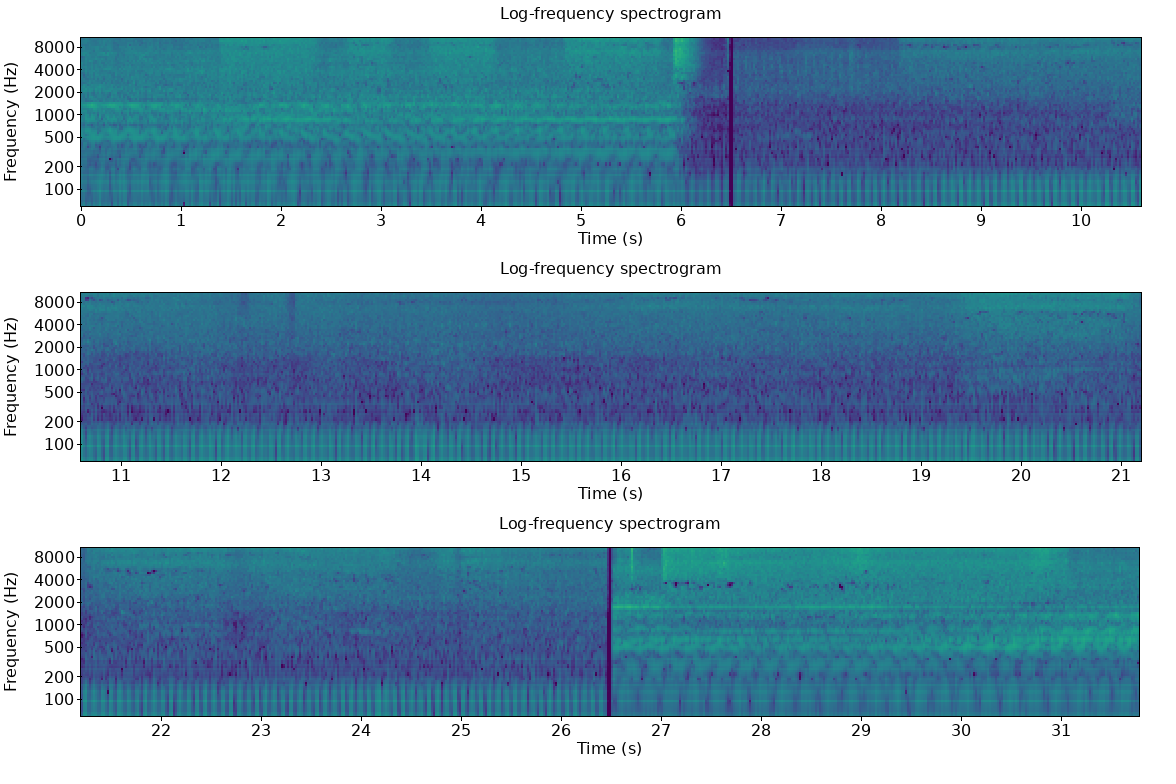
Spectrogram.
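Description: A workshop air compressor for spray finishing, running with a steady hum. The hum changes abruptly about six seconds in to a lower, plainer drone and switches back just before the end.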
